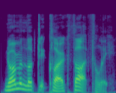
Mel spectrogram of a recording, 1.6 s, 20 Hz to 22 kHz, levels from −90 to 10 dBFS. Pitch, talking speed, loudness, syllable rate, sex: 155 Hz, 195 wpm, -18 LUFS, 6.5 syllables/s, male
